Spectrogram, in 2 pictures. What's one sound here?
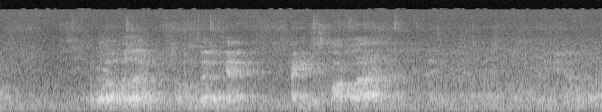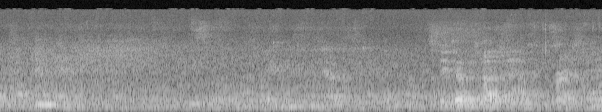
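A man speaks into a microphone over loudspeakers in a large room.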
